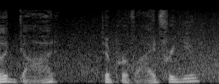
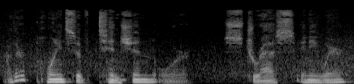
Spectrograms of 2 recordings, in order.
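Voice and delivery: calm meditative tone. Acted. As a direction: guide the breath calmly. Guided breathing exercise.

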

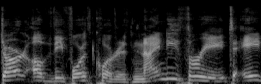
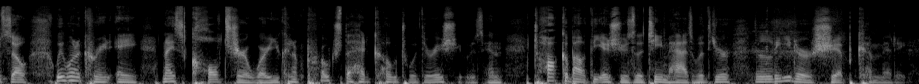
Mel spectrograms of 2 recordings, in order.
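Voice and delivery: lower, understated mock-sincere spiel; mock reasonable; 6 semitones lower, 3 dB quieter than usual. Host imitating the coach's committee pitch, mock reasonable. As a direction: parody a coach's earnest pitch, dropped low.

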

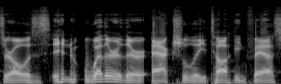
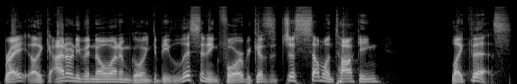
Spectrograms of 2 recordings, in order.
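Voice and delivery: ordinary delivery

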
